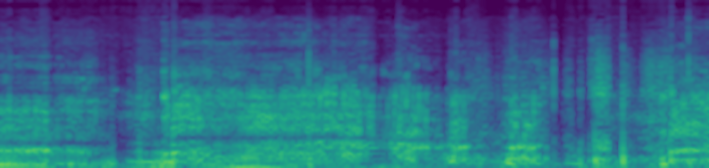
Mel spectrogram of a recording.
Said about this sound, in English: We came across camel mating noises, which were very nightmarish, so we were, you know, playing camel mating noises, right?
